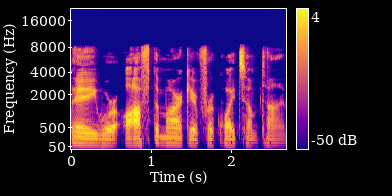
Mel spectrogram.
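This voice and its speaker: Fairly even intonation runs through a man's medium-pitched speech. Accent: New England. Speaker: podcast panel host. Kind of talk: casual chat. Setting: studio with live audience.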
